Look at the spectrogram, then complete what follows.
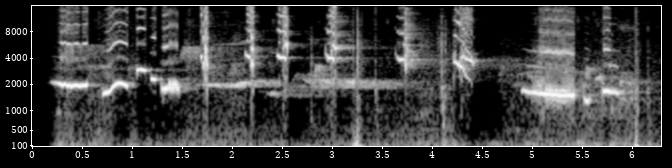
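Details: Old wild-caught white-rumped shama in a singing contest, tail wagging: clear whistled notes and rising slurs mixed with sharp clicks and buzzy bursts, loud and varied, with short pauses between phrases.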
